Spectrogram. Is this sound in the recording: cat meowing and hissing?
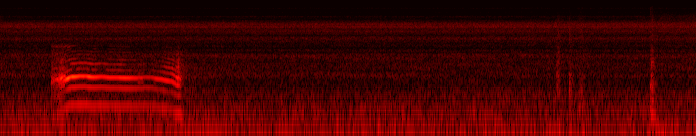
yes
